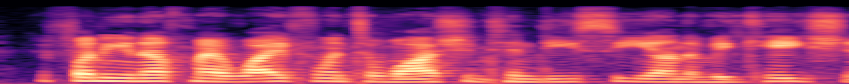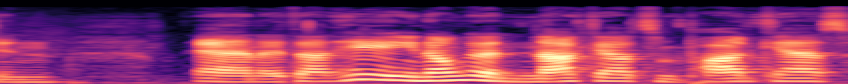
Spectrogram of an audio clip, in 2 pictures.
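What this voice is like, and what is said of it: Sick-sounding, altered voice. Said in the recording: “my voice is a little bit different right now. While I've been really sick the last 2 weeks”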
